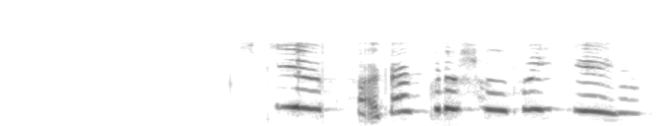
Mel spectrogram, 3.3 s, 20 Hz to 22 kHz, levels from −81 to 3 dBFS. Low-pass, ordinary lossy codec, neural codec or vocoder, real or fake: 5.4 kHz; AAC, 32 kbps; codec, 16 kHz, 4 kbps, X-Codec, HuBERT features, trained on balanced general audio; fake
